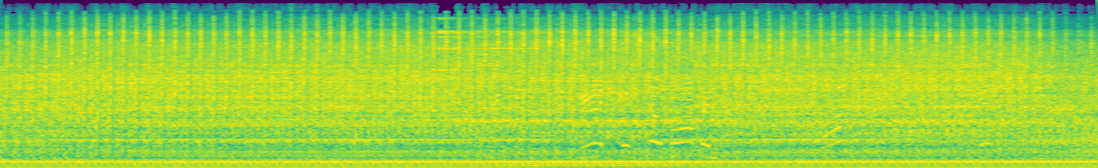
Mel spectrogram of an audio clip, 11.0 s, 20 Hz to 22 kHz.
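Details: DT360 diesel with P7100 pump, after refitting injector with new crush washer: sharp regular tick-puff about four per second over idle clatter, still leaking; suspected silicone used to hold washers hardened before tightening.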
